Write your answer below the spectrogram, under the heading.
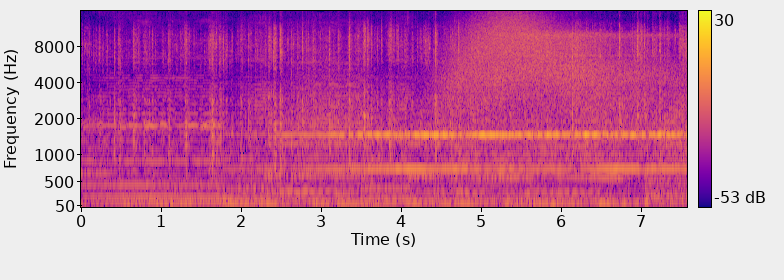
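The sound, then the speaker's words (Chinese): Steady clip-clop of horse hooves as a horse pulls a carriage alone toward woods in a valley, a continuous rhythmic trotting beat carried over sustained tonal background sounds. “便驾着马车，独自前往城堡东边山谷上的树林”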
